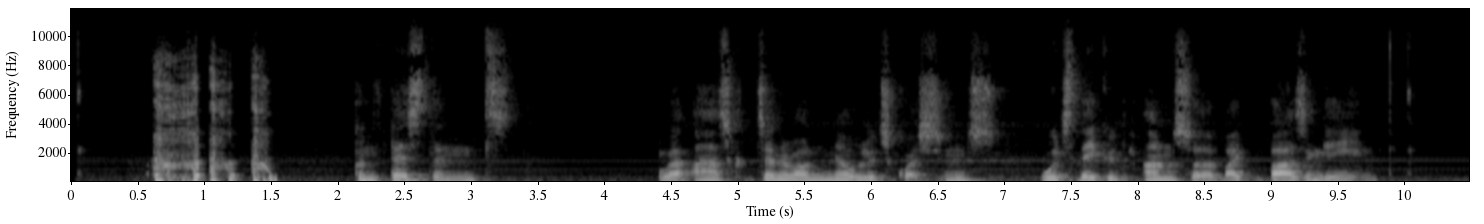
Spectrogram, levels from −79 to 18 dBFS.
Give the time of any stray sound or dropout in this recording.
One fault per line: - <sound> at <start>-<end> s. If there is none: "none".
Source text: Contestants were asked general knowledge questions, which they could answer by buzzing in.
- cough at 0.6-1.6 s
